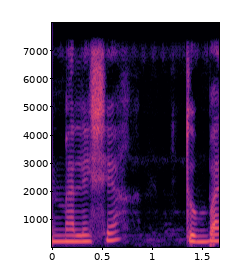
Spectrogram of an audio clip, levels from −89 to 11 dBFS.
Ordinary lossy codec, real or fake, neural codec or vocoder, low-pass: none; fake; autoencoder, 48 kHz, 128 numbers a frame, DAC-VAE, trained on Japanese speech; 7.2 kHz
